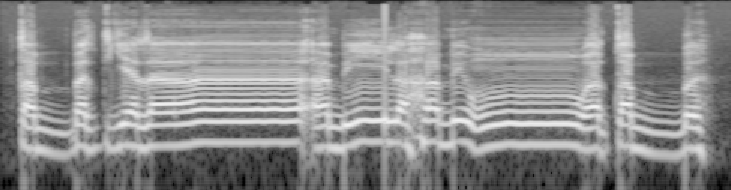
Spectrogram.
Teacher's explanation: تلفظ کے لیے دونوں با ساکنوں کو دو کی مقدار میں لمبا کر کے پڑھیں گے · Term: با مشدد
